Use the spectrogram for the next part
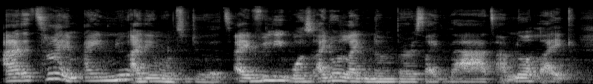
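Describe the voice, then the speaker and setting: A woman, a Yoruba speaker, telling animated stories as a guest in a casual podcast interview. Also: sits low, normal speed, echoey room. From Nigeria. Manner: animated storyteller, acts out voices in her tales.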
